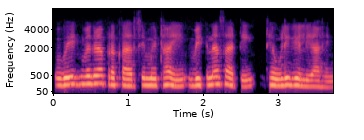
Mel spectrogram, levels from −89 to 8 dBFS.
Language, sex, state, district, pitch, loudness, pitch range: Marathi, female, Maharashtra, Dhule, 200 Hz, -15 LUFS, 185-210 Hz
